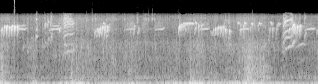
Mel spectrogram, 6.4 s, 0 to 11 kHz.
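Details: Several 2014 canaries in a flight aviary sing a busy run of high warbled trills, buzzy rolls and short whistles, overlapping almost continuously, with low rumbling noise underneath.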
